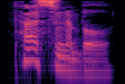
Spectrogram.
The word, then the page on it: personable: ‘pɜ:rsənəbəl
